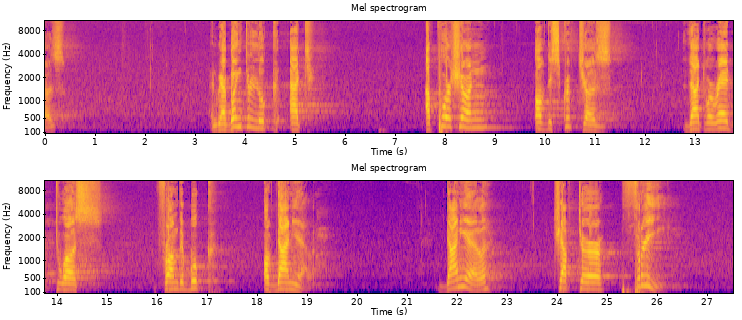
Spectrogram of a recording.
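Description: An elderly man preaches slowly and with emphasis through a microphone, pausing between phrases.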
